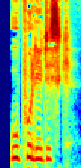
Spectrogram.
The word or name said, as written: UPOLITISK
